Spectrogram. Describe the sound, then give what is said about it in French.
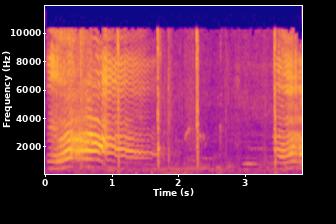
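An infant cries in high, wavering wails that are loudest at the start, then fades into softer, broken whimpers and fuss. “Oh mon petit, tu pleures. Qu'est-ce qui ne va pas? Tu dois avoir faim.”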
